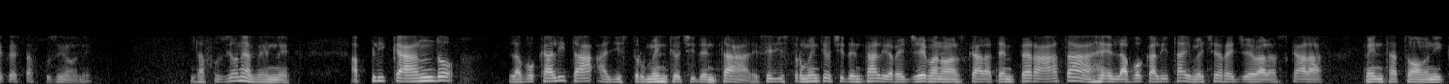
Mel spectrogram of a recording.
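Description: At 0.38 to 0.47 s, a short stretch of speech vanishes into steady hiss. This is sound dropped by the voice detector. It likely mistook a quiet moment of speech for background and stopped sending, so filler noise played instead.

From 0.92 to 1.91 s the real room background is swapped for comfort noise. It is flat and featureless, and about 4 dB quieter. The sender likely stopped transmitting during the pause, and the receiver synthesised a rough imitation of the room.

At 1.89 to 1.91 s the next sound starts abruptly, missing its soft beginning. This is an onset clipped by the voice detector. The detector was likely slow to react, and the first 20 ms were never sent.

At 2.12 to 2.15 s, sound again drops briefly into noise. This is likely another voice detector cut.

Comfort noise returns three more times. From 2.99 to 3.50 s it is about 4 dB quieter than the room. From 4.61 to 5.09 s it is about 1 dB louder. 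From 13.31 to 13.64 s it is about 3 dB quieter. Each time, the background loses its texture, likely because transmission paused. The whole call path is band-limited, with nothing above 4 kHz.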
